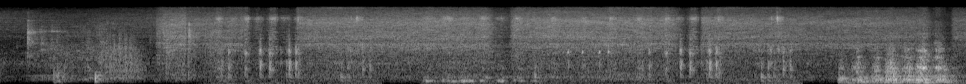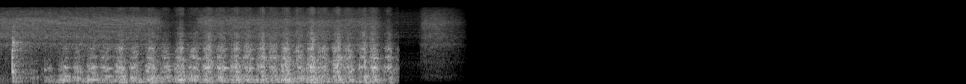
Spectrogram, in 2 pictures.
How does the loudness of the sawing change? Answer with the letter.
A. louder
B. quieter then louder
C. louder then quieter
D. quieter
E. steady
A.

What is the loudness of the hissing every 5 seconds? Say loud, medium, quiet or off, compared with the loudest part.
loud, loud, medium, off.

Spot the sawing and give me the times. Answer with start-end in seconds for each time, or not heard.
1.9-13.7.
